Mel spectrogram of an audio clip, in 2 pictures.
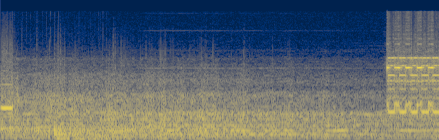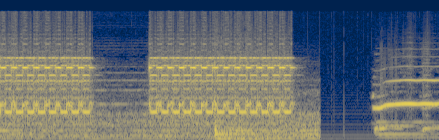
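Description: Telephone ring sound effect from the mime's soundtrack: two trilling rings, each about a second and a half long with a short gap between them, starting about four seconds in after a low rushing noise. It cuts off abruptly.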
